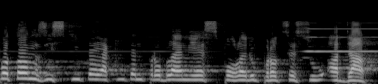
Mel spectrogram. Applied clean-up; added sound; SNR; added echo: classical method log-MMSE.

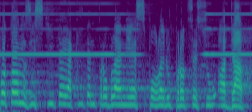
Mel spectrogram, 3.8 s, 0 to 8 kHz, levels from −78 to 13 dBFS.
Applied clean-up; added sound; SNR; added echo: none; Wind instrument, woodwind instrument; 11 dB; none.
